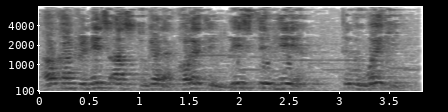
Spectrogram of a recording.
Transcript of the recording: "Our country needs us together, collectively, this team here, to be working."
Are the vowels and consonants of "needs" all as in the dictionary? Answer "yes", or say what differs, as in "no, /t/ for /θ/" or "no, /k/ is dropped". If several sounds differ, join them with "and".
no, /s/ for /z/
